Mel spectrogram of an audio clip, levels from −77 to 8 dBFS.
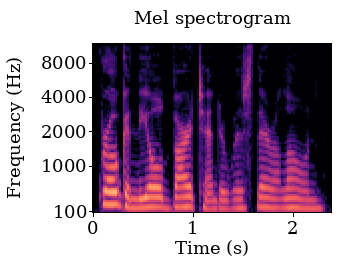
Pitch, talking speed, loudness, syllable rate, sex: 185 Hz, 175 wpm, -18 LUFS, 5.8 syllables/s, female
